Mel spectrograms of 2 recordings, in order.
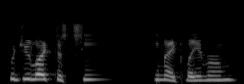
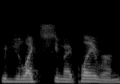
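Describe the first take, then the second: First: It is spoken in a put-on puppet character voice. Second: It is spoken in a plain, ordinary voice. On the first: The speaker calls it right. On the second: The speaker calls it wrong. "that's not how he says it"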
